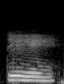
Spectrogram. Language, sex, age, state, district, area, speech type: Punjabi, female, 45-60, Punjab, Patiala, rural, read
